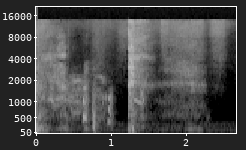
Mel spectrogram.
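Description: A person coughs in a few sharp bursts, followed by a louder single cough, with quiet room tone in between and no speech.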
